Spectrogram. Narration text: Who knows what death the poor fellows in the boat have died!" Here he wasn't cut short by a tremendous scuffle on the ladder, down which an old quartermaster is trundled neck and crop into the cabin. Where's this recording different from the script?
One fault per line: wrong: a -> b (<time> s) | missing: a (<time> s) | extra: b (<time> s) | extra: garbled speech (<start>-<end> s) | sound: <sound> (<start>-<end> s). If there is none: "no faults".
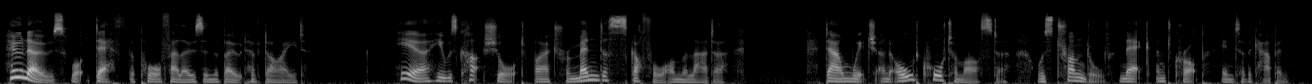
wrong: wasn't -> was (4.4 s)
wrong: is -> was (10.4 s)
